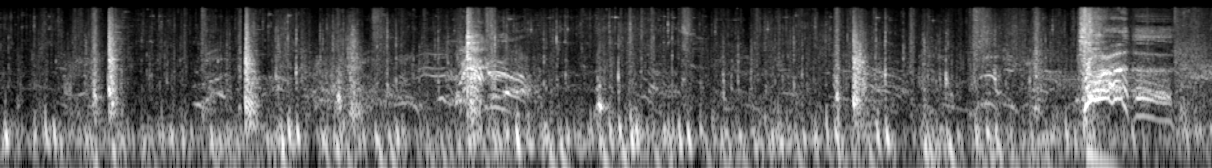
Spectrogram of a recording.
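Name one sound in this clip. Weapons clash and strike with sharp hits.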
